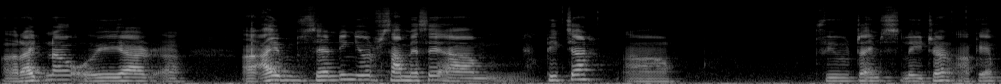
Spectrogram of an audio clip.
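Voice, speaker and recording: A man's voice: a little high, slow pace, gravelly, fairly bright tone. A man with a Bangladeshi accent, a freelancer whose first language is Bengali, speaking hesitant English with many fillers and restarts on a client video call. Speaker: digital marketing freelancer.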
